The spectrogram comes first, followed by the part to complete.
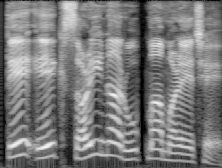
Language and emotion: Gujarati, neutral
